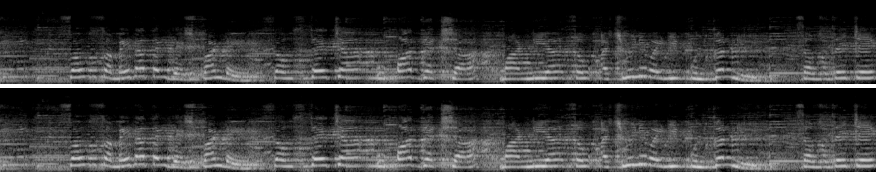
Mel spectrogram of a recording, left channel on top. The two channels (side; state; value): left; quieter; 4.1 dB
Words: सौ समेधाताई देशपांडे, संस्थेच्या उपाध्यक्षा माननीय सौ अश्विनी वैनी कुलकर्णी, संस्थेचे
